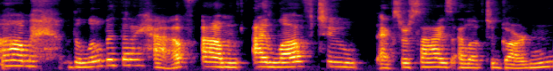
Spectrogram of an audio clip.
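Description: A woman speaks in an American accent at a medium pitch, with a bright, sharp tone. Her pace is fairly slow and her pitch varies an ordinary amount. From Florida (Orlando area). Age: 40s. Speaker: personal trainer and nutrition student. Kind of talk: casual interview.

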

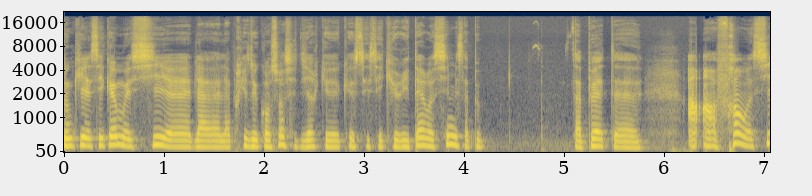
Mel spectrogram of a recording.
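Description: With a plain, everyday voice, a woman speaks at a moderate pace and medium pitch with fairly even intonation. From France. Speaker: podcast host. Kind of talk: interview.

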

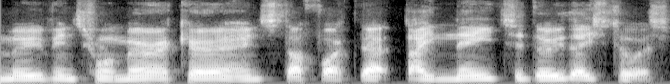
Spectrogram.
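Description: A man talks at a moderate pace. The sound is dry and close, without echo. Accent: Australian. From Australia. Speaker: podcast host. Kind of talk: casual interview.

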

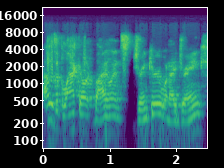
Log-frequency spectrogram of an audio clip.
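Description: Noticeable background noise accompanies a man speaking in an American accent. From west central Minnesota. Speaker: recovering addict, outdoor recovery program leader. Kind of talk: casual interview, personal testimony.

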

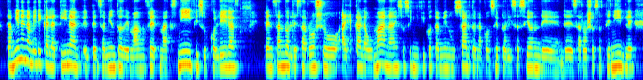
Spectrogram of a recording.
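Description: A woman talks at a moderate pace in a normal speaking voice, with fairly even intonation. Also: medium pitch for a woman. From Argentina. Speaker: university professor. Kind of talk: interview.

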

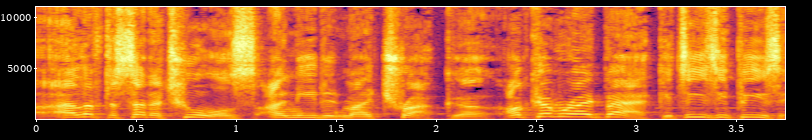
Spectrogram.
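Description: Over music in the background, a man puts on a strained character voice, high-pitched with lively intonation. He talks at a fairly quick pace at a very even loudness. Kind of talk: through clenched teeth. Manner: strained, pained.

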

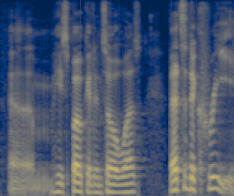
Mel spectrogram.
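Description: A man's normal speaking voice at a medium pitch and a moderate pace. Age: 30s. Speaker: podcast host. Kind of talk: casual theological discussion.

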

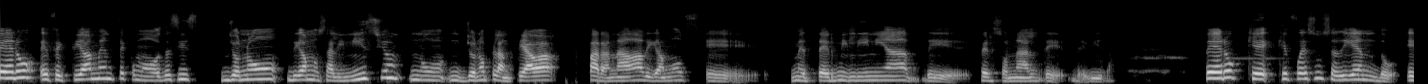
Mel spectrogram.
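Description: Very slowly, a woman speaks at a medium pitch with very wide pitch swings. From Costa Rica. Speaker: documentary filmmaker and anthropologist. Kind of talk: interview conversation.

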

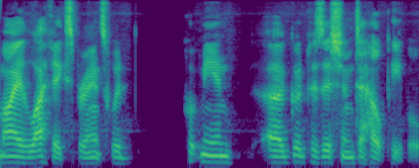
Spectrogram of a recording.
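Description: In a very clean recording with a silent background, a man with an Australian accent talks at a moderate pace in a dry, close sound with no echo. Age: 20s. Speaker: podcast host. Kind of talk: solo opinion podcast. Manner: casual, opinionated.

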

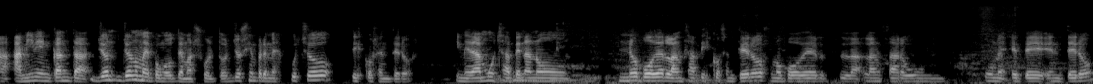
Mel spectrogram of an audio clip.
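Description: Keeping fairly even intonation, a man with a fairly high pitch speaks at a moderate pace. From Spain (Alicante). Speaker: punk rock musician. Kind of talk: interview. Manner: talkative.

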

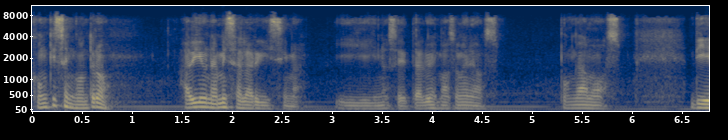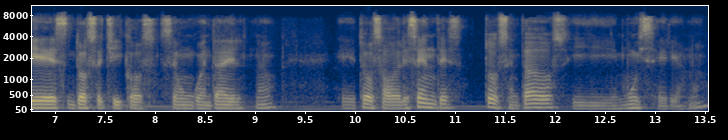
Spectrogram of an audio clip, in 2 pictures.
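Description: At a fairly slow pace with long, frequent pauses, a man speaks in a fairly low voice, his pitch varying in an ordinary way as his loudness swings widely. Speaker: science fiction historian. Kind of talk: interview. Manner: hesitant, with many fillers.

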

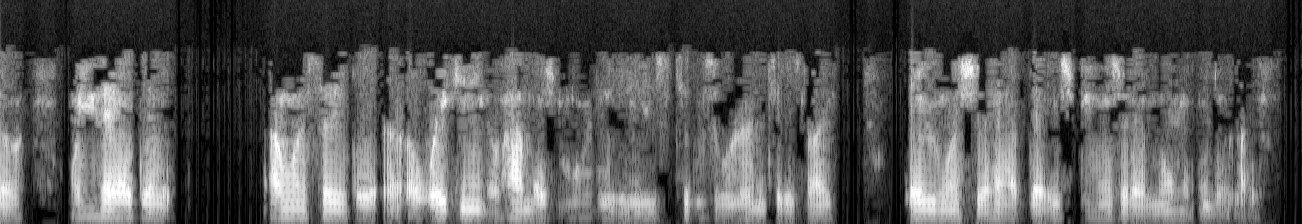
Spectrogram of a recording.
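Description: Speaking with an American accent at a fairly quick pace, a man shows big swings in loudness. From small town in eastern Alabama, US South. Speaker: professional basketball player and media company founder. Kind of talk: casual interview.

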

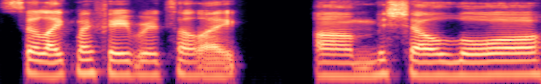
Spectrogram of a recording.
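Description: A woman with an Australian accent speaks fairly quickly at a fairly low pitch. The sound is dry and close with no echo, over a quiet background. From Melbourne, western suburbs. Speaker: university student and writer. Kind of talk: casual interview chat.

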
